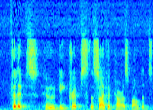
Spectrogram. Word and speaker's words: Philippes: The name is spelt Philippes, but that's simply a variant of Phillips. It's Phillips who decrypts the ciphered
